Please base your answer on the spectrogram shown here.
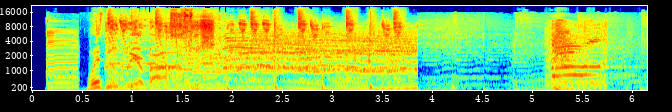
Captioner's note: kids cheering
